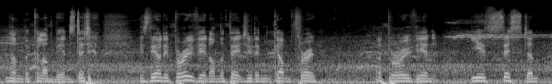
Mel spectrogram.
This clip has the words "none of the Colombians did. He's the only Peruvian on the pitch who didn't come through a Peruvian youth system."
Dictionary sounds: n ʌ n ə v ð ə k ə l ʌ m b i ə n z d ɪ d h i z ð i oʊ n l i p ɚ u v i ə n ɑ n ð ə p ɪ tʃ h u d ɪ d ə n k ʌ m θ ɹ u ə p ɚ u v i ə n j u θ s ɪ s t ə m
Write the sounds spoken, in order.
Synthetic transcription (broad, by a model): n ʌ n ə v ð ə k ə l ʌ m b i ə n z d ɪ d h i z ð i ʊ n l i p ɚ u v i ə n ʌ n ð ə p ɪ tʃ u d ɪ d n k ʌ m θ ɹ u ə p ɚ u v i ə n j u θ s ɪ s t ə m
